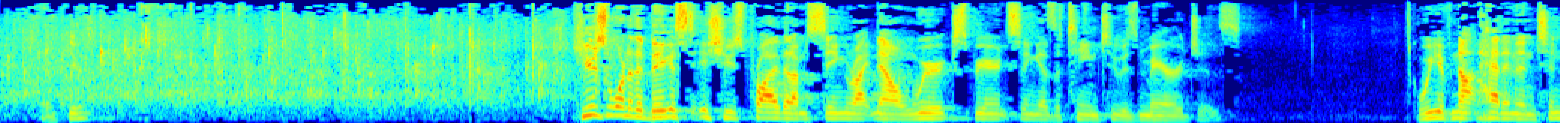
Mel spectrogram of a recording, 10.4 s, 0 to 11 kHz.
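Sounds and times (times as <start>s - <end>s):
crowd clapping in a large room: 0.0s - 4.8s
speech: 0.2s - 0.9s, 3.8s - 8.4s, 9.4s - 10.3s.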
